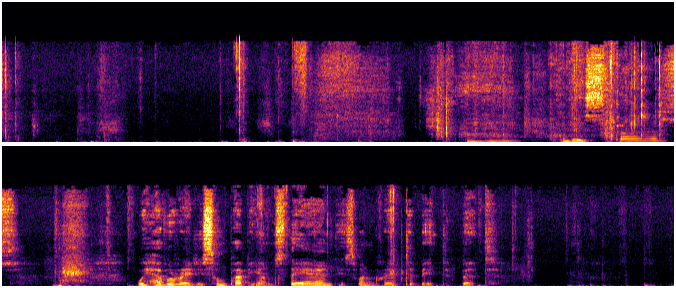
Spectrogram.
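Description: Fingers press and rub a sticker onto a paper page.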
